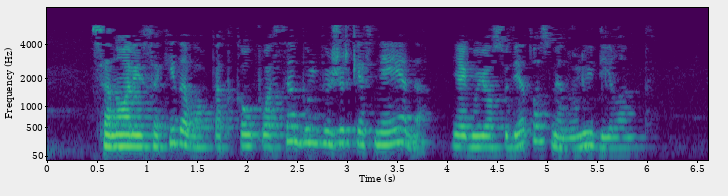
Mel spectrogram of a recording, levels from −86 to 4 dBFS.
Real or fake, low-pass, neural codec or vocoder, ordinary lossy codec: real; 7.2 kHz; none; MP3, 24 kbps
